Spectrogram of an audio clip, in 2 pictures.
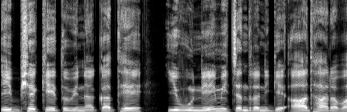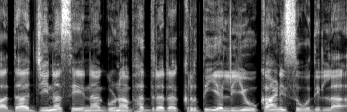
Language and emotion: Kannada, neutral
